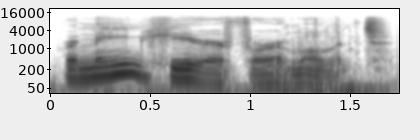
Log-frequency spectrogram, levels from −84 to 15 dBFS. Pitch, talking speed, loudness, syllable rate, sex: 100 Hz, 170 wpm, -15 LUFS, 5.0 syllables/s, male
